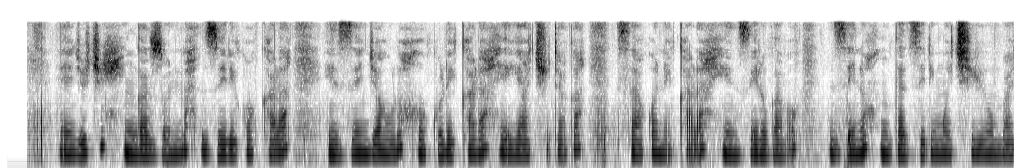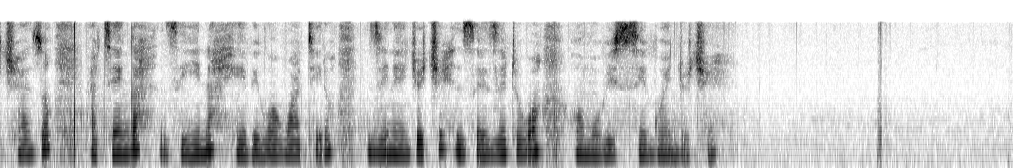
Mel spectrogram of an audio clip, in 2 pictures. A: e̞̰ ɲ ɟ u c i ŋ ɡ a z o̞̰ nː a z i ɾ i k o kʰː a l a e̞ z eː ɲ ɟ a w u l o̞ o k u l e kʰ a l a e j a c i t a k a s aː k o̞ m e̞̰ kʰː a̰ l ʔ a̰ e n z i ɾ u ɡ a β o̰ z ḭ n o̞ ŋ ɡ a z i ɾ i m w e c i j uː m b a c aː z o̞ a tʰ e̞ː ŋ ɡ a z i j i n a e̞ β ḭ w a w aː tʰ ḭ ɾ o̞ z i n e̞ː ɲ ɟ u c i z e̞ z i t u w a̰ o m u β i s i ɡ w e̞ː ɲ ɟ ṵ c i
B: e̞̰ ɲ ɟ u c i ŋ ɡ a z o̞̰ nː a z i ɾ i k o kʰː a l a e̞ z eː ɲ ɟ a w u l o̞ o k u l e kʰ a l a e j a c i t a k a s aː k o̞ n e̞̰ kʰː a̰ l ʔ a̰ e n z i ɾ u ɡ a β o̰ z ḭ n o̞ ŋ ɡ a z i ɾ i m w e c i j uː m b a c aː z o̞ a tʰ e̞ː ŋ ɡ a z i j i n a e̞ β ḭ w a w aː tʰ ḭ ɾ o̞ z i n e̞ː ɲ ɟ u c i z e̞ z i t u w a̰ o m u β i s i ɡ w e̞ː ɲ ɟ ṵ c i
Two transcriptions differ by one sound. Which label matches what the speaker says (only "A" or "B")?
B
